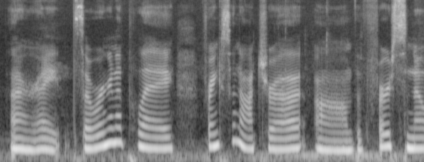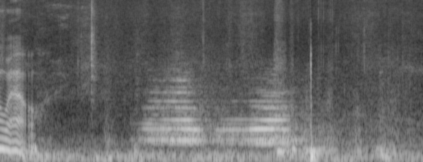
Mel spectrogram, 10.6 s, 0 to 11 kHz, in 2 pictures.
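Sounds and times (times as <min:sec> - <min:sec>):
low rumble of rolling train cars: 0:00.0 - 0:10.5
speech: 0:00.5 - 0:05.9
passing train horn blast: 0:06.9 - 0:09.8.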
